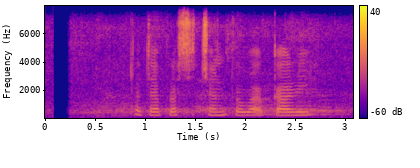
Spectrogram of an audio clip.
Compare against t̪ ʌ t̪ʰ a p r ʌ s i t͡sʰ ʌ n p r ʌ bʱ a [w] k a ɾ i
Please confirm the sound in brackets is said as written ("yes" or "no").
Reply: no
